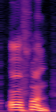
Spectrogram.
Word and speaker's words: often: वही वाला वर्ड दोबारा से रिपीट हो गया है, ऑफन।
